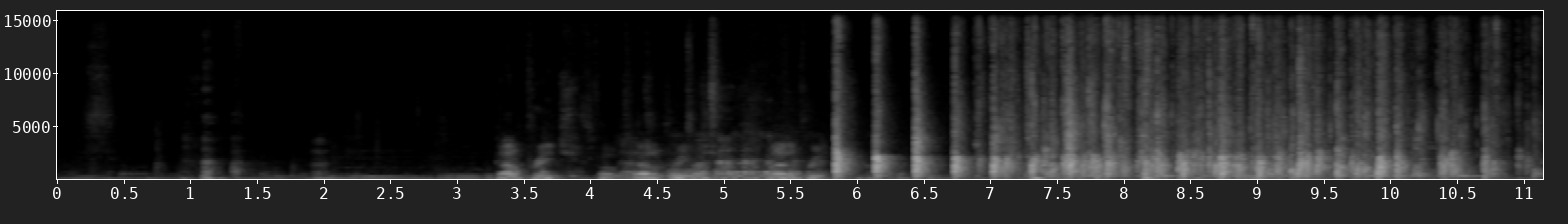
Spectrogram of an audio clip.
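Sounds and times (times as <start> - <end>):
speech: 1.1 - 2.6, 3.3 - 6.1
laughter: 4.2 - 6.4
baby clapping hands: 6.4 - 11.1.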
